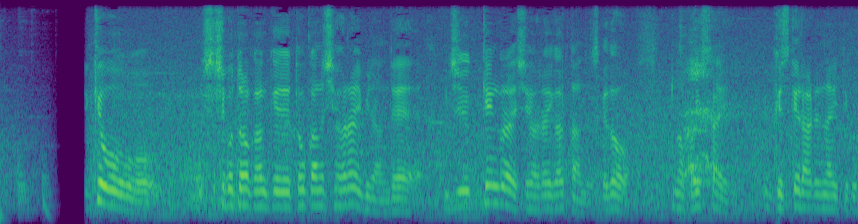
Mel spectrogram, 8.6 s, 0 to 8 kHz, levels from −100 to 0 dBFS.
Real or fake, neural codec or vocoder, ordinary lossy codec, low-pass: real; none; none; 7.2 kHz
